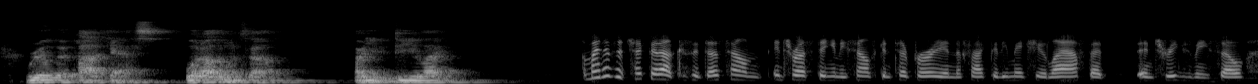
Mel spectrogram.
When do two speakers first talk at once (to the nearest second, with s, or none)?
none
